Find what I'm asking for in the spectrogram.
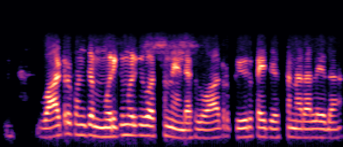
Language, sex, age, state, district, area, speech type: Telugu, male, 18-30, Telangana, Khammam, urban, conversation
